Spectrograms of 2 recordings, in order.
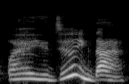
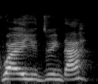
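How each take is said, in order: First: The question sounds amazed and genuinely curious. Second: The question sounds disapproving and judgmental. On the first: The asker truly wants to know the reason. The speaker calls it right. "With real curiosity, you don't know" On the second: The asker already thinks the action is bad. The speaker calls it wrong. "of what is bad and what is good, and asking with that"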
